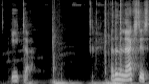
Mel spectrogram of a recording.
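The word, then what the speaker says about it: ήτα: Zita then the next looks like an H or an N but it is an east eita eita and then the next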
